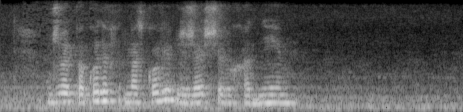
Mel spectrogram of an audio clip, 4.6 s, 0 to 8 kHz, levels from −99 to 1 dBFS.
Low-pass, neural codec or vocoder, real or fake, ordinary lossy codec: 7.2 kHz; none; real; Opus, 24 kbps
